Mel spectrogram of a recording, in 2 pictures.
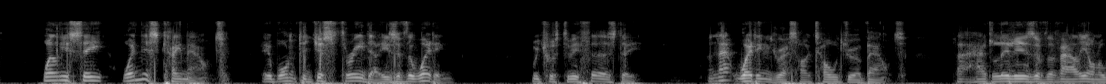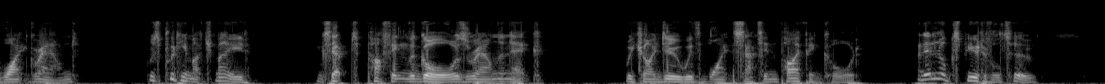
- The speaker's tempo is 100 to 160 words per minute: No, average, 170 wpm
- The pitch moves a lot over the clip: No, average, 4.0 semitones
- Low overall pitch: Yes, low, 120 Hz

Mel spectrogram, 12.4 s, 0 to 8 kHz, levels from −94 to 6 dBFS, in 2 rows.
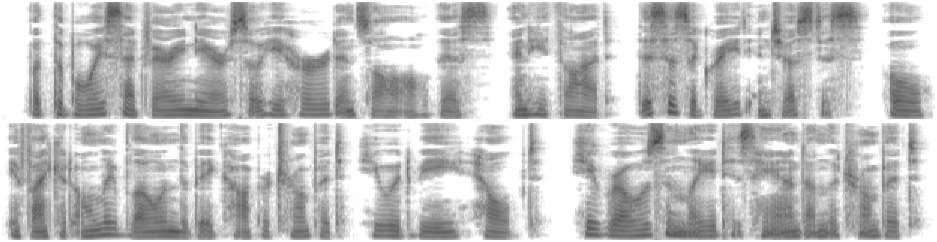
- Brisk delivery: Yes, fast, 215 wpm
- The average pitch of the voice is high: No, low, 120 Hz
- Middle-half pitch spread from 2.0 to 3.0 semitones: Yes, narrow, 2.4 semitones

